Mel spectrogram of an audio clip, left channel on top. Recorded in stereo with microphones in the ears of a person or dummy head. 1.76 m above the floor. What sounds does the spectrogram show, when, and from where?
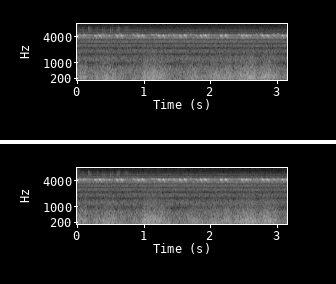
0.0 s an insect: 10° left (ahead or behind)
